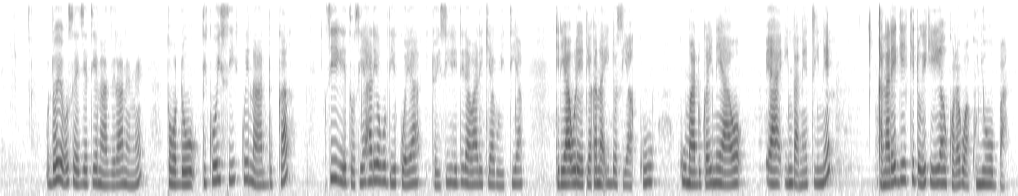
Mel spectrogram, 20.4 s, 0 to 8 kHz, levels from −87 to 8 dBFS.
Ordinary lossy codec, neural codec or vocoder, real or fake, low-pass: none; none; real; 7.2 kHz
